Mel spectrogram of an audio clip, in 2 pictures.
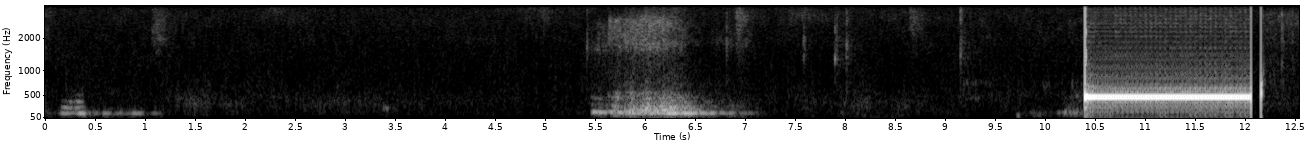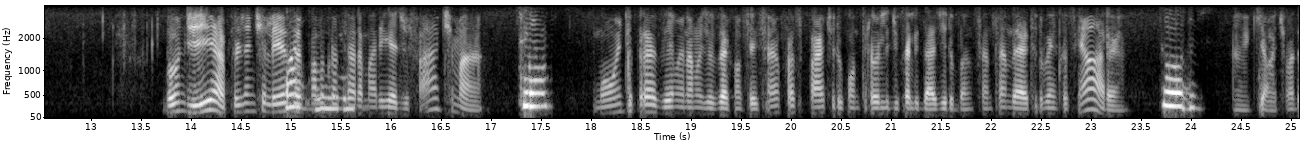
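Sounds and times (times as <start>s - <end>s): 
steady electronic telephone tone while a bank call is transferred: 10.4s - 12.2s
speech: 13.9s - 25.0s.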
